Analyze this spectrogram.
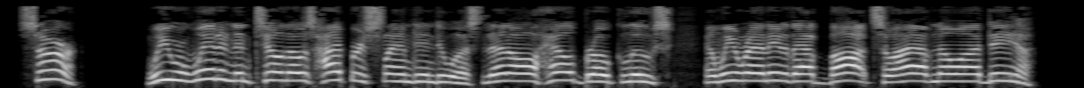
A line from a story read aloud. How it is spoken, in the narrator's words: Her reply was tinny as she shouted back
